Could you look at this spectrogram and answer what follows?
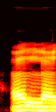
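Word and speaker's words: أَلَّا: Nah, di ayat tersebut an sama la-nya dipisah. Yang seperti kita lihat ini, an la, jadi dipisah penulisannya ya, tapi dibacanya tetap sama, digabungkan. Alla ta'budu illallah.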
